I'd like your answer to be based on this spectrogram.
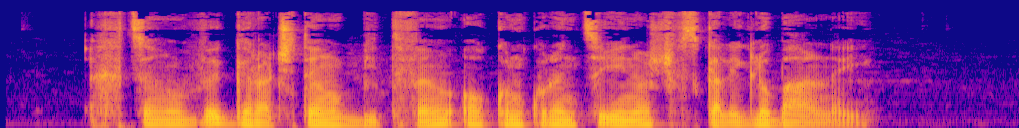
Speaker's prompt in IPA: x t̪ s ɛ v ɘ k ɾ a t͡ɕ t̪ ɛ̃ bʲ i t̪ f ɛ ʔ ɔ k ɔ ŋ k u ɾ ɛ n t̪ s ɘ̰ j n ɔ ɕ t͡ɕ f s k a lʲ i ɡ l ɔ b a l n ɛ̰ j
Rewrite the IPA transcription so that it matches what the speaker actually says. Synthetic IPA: x t̪ s ɛ v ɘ ɡ ɾ a t͡ɕ t̪ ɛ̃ bʲ i t̪ f ɛ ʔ ɔ k ɔ ŋ k u ɾ ɛ n t̪ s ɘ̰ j n ɔ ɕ t͡ɕ f s k a lʲ i ɡ l ɔ b a l n ɛ̰ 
